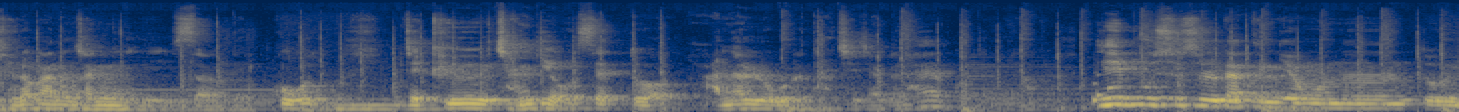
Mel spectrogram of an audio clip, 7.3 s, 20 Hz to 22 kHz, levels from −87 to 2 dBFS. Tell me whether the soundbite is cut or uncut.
cut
